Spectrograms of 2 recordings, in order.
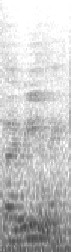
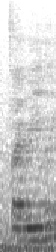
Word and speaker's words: Thymele: It parks right out in front of Thymele. Did you just pronounce the name of your own venue incorrectly? Thymele? I thought it was. Oh, it's Thymele. Okay, there's not Thymele. Never forget I said that. You're pronouncing your.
